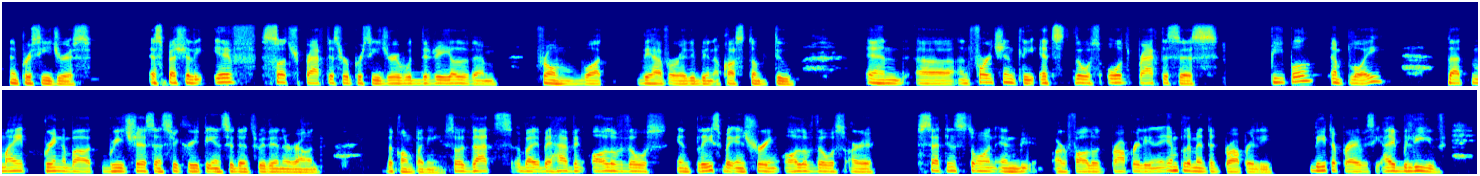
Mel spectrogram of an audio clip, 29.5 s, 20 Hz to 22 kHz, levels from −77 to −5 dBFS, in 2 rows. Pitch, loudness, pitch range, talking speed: 125 Hz, -25 LUFS, 115-135 Hz, 145 wpm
